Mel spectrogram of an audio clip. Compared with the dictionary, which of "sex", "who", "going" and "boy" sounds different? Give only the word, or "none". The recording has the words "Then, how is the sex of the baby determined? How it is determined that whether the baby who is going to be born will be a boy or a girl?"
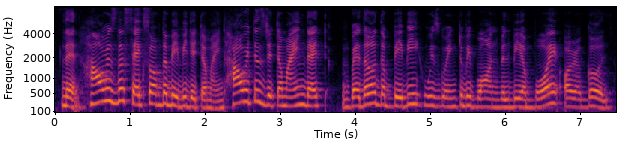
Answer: none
